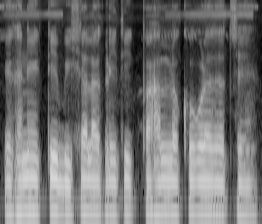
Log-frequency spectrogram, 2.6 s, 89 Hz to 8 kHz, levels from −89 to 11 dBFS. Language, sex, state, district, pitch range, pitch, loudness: Bengali, male, West Bengal, Alipurduar, 105-110 Hz, 105 Hz, -14 LUFS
